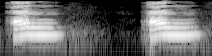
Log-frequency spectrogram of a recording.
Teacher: كيف خرجت هذه النون الساكنة؟ خرجت بقرع طرف اللسان لما يحازيه من غار الحنك الأعلى.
